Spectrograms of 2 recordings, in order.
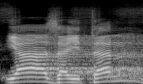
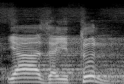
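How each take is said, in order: First: The name ends in an an sound. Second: The name ends in an un sound. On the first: "enggak boleh" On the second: "Enggak boleh ya Zaidun, enggak boleh"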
